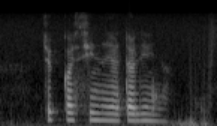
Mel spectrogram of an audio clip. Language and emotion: Russian, neutral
